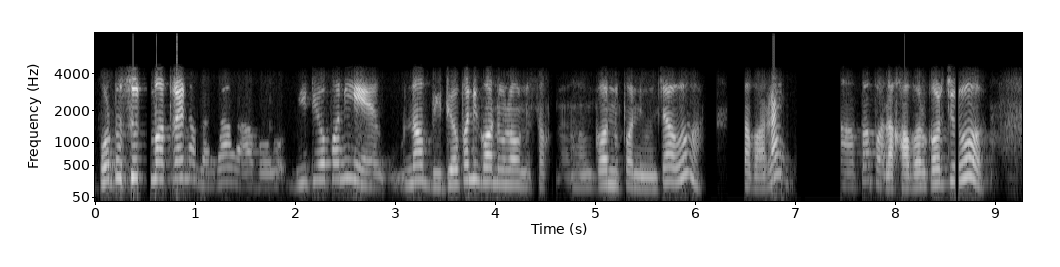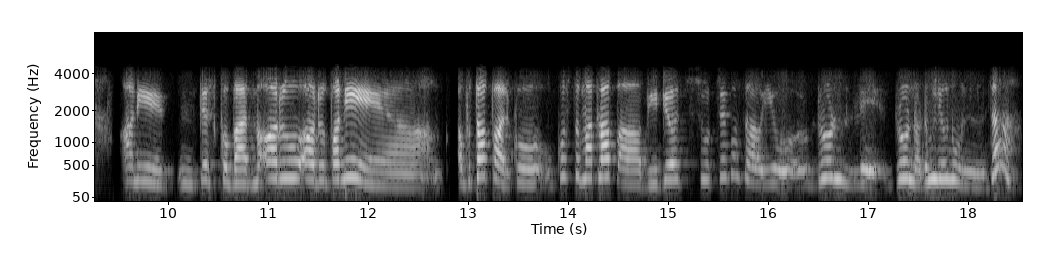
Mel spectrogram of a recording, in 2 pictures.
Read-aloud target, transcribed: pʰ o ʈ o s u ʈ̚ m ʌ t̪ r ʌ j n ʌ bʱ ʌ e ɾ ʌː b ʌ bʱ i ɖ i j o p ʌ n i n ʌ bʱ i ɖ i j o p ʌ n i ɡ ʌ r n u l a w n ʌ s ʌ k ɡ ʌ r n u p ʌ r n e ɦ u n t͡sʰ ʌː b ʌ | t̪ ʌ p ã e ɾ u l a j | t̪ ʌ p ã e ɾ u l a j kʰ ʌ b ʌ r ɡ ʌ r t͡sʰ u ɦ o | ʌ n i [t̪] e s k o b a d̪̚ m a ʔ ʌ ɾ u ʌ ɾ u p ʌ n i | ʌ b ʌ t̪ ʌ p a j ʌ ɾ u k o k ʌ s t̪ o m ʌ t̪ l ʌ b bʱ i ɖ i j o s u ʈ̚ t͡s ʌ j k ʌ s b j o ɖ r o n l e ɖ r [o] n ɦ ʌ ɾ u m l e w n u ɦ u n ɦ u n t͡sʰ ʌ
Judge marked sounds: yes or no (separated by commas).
yes, yes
